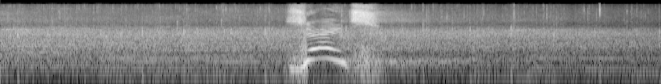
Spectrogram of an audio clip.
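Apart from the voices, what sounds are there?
audience applause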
